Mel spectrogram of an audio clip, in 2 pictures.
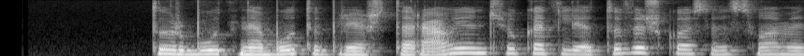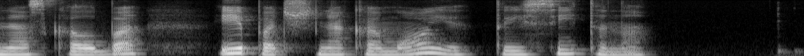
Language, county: Lithuanian, Vilnius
